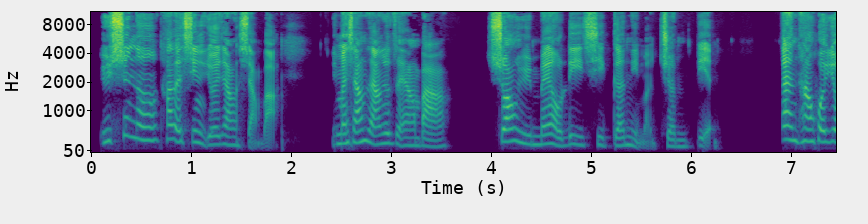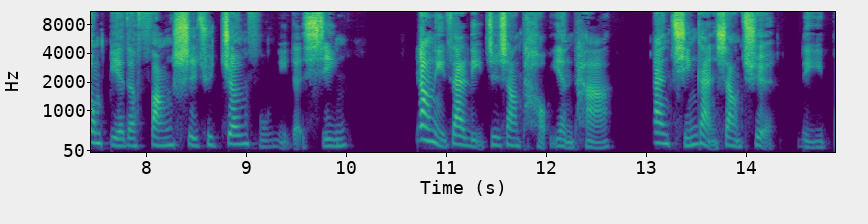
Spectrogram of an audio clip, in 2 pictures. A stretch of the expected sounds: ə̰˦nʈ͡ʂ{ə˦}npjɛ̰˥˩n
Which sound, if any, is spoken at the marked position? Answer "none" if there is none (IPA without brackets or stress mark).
ə˦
